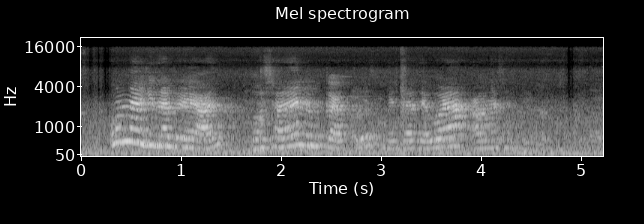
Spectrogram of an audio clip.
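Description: A young girl speaks clearly into a microphone over a loudspeaker outdoors.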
